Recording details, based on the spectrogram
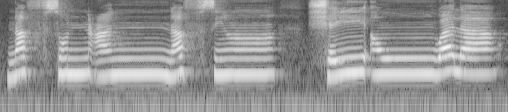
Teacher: پھر سین کے نیچے 2 زیر ہیں، یعنی تنوین ہے، اس کے بعد شین، شین حروف اخفا میں ہے، تو ہم نے یہاں سن نہیں پڑھنا، نفسن نہیں پڑھنا، نون کی آواز کو ناک میں چھپا کر پڑھنا ہے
